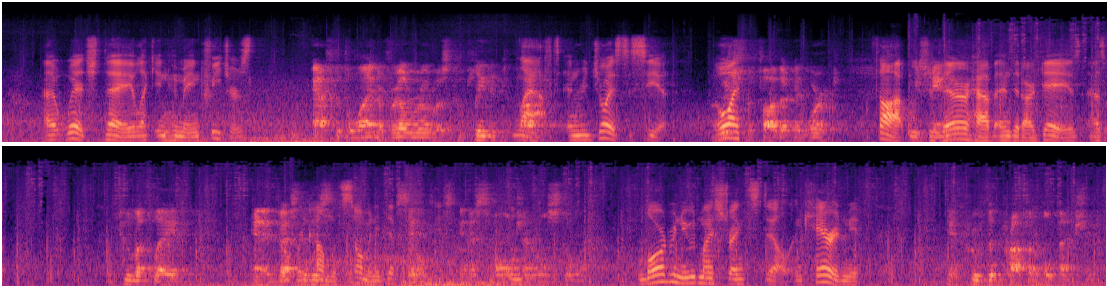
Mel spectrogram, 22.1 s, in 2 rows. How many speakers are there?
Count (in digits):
2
